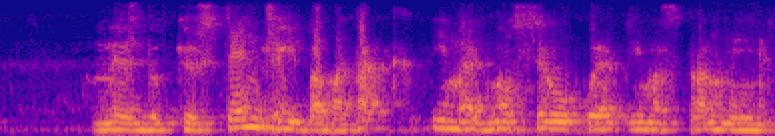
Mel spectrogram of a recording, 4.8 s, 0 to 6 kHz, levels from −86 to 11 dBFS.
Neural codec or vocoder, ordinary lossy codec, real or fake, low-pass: codec, 16 kHz, 8 kbps, FunCodec, trained on Chinese and English, 25 frames a second; Opus, 16 kbps; fake; 5.4 kHz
